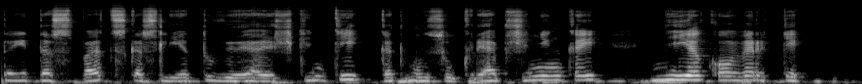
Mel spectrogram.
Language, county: Lithuanian, Vilnius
